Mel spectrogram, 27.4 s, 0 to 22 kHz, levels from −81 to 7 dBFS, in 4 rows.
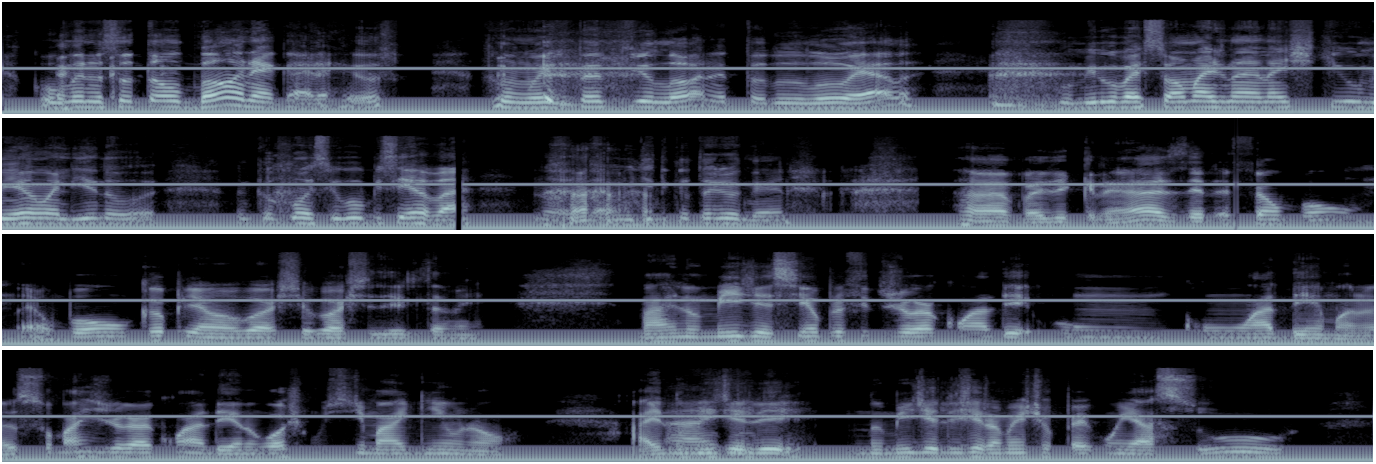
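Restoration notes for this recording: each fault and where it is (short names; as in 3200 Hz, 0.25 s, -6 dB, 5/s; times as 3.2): hum 60 Hz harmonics 7 -27 dBFS
tone 2200 Hz -28 dBFS
9.12–9.16 gap 41 ms
13.02–13.04 gap 15 ms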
